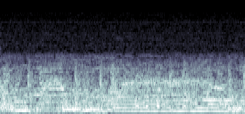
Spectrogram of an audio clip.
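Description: A hardcore punk band playing live: loud electric guitars and drums, with held low chords changing about every half second.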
